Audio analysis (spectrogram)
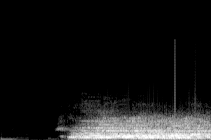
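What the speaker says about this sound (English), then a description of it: "That's Dev's fucking train." A train horn sounds loud and sustained from about half a second in, holding a steady chord to the end with a brief thump near the close.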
